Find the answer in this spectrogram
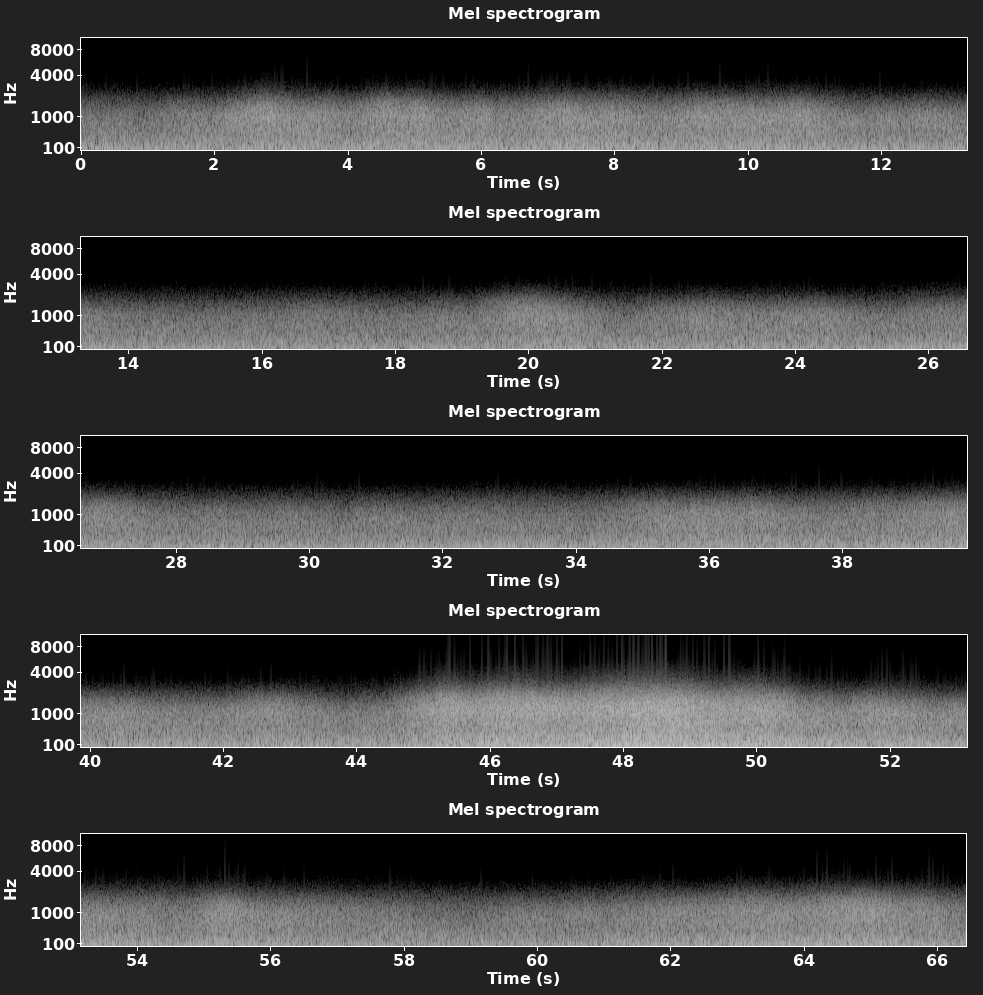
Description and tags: wind synthetic good distant variable gusty
gusty, good, distant, wind, synthetic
